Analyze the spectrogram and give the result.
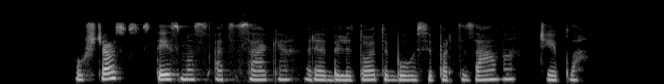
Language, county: Lithuanian, Šiauliai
